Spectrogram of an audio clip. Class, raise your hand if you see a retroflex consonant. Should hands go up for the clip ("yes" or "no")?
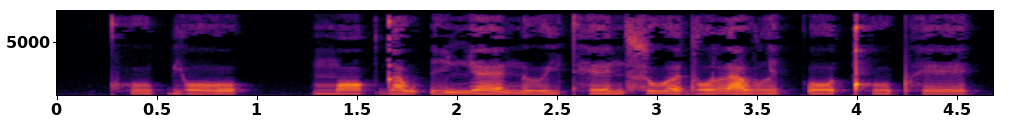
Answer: no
